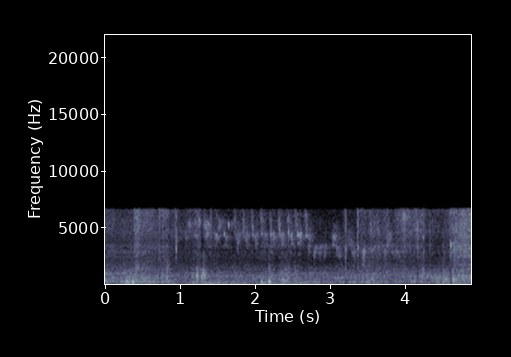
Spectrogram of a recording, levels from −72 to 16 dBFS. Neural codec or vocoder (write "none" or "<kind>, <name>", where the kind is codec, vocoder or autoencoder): codec, DAC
